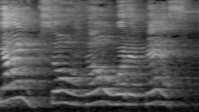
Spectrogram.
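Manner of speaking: high, loud yelp easing down; storybook witch startled by a mess; alarmed dismay. Acted. Witch reacts to spilled mess.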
